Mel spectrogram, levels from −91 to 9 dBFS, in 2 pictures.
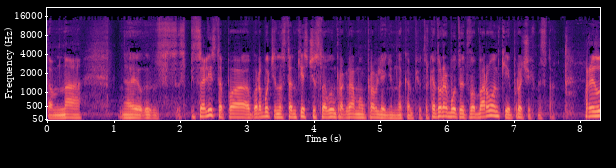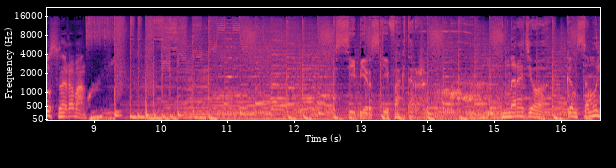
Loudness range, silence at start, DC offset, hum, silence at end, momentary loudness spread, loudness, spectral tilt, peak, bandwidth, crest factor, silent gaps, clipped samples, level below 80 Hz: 3 LU; 0 s; under 0.1%; none; 0 s; 9 LU; -16 LUFS; -5 dB/octave; 0 dBFS; 16.5 kHz; 16 dB; none; under 0.1%; -26 dBFS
